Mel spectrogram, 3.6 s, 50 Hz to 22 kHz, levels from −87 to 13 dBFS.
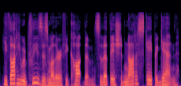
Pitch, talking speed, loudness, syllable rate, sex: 140 Hz, 300 wpm, -21 LUFS, 6.6 syllables/s, male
